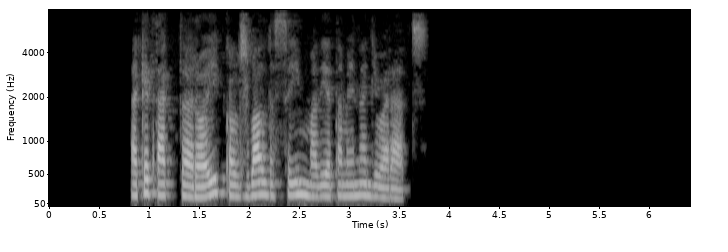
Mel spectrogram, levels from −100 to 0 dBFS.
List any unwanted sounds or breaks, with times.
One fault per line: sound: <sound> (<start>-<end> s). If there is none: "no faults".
no faults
